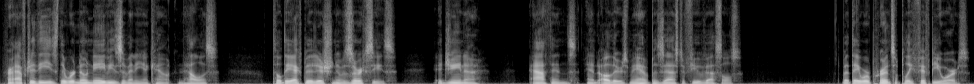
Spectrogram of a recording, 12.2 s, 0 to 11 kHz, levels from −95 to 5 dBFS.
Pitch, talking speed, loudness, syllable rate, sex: 95 Hz, 165 wpm, -21 LUFS, 6.2 syllables/s, male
